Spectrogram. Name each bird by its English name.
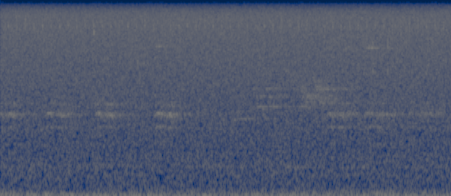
White-breasted Nuthatch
